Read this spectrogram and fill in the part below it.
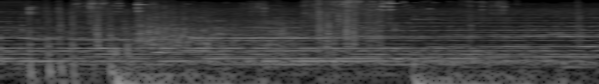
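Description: A horse walks with steady clip-clop hooves in the Assassin's Creed video game, the hoofbeats moderately quiet under background game music and ambience.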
